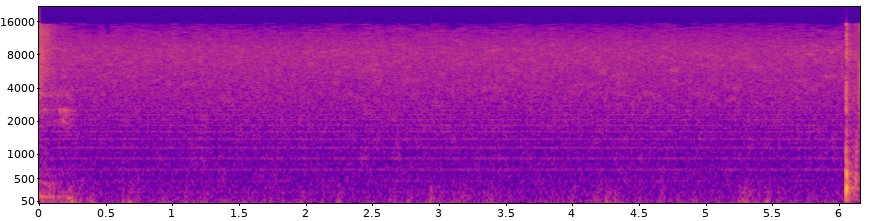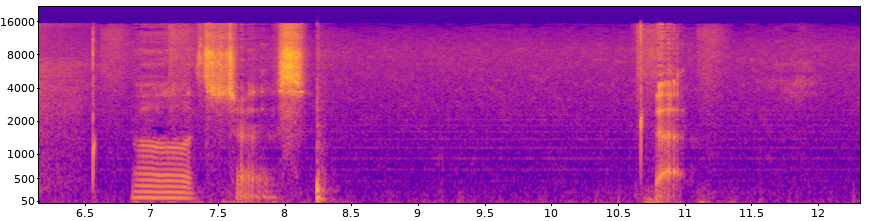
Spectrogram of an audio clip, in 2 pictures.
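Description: Short soft clicks sound as blocks are placed.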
